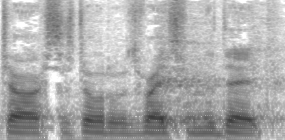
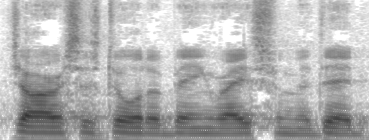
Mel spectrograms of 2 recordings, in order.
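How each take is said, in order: First: It is said quickly and offhandedly, without feeling. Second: It is said slowly and earnestly, with wonder. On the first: It is just a familiar story. The speaker calls it wrong. "we just rattle those words off" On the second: Someone really witnessed it happen. The speaker calls it right. "Can you hear the difference in my tone?"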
